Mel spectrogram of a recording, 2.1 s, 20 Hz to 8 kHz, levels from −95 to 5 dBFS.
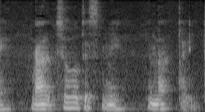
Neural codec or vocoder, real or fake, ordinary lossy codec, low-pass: codec, 16 kHz, 2 kbps, FunCodec, trained on LibriTTS, 25 frames a second; fake; none; none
